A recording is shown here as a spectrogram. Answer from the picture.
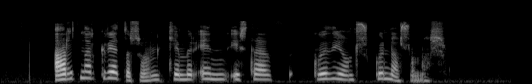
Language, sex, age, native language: Icelandic, female, 40-49, Icelandic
